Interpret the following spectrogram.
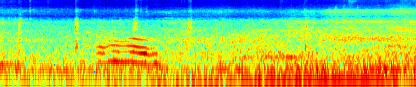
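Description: Road traffic on the road beside the footpath: a motor vehicle's low engine drone over steady road noise, growing stronger and steadier in the second half.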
